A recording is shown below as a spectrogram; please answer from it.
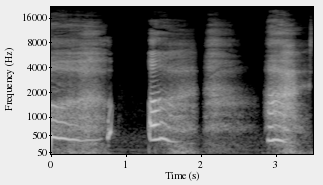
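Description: A voice imitates a flower yawning in a story, with a few long drawn-out sighing yawns, each rising and then trailing off, loud and close with pauses between.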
